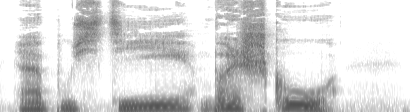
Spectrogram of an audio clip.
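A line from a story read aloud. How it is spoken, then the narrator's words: Hissed. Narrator (Russian): прошипел Лейт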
